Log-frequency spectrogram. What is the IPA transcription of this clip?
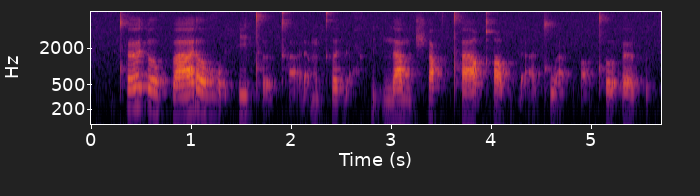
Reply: tʰœɗɤ paɾɤʁʷḭhi tʰə̰ kʰa̰ɾa̰mkʰə ɗə̰ħk͡pḭ namt͡ʃʰəħ tʰaqʰɑp ɗa̰ tʰwa̰pʔɑ̰tʰɤʔœp

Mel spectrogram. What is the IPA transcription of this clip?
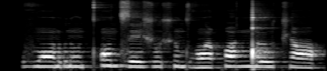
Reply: vɔ̃ rũtʼɔ̃ d͡zeʒu ʃũdʱɔ̃i̯ qʷɑ̃ŋ͡ǃɵu̯t͡ʃɑ̃

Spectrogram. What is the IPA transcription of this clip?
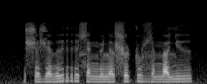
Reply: ʃɐʒɛðɨ rɨɬɛŋʏ lɛʂʏ ʈuɮən̪ɐ lʲɨ

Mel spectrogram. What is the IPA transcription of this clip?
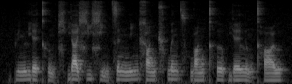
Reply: py˧˥nljɛ˧˥kʰʊ̰˨˩ŋ t͡ɕʰjä˥˧ ɕi˥˩ɕḭ˨˩ŋt͡sə˥˩n n̪i˥ŋxɑ˧˥ŋʈ͡ʂʰwə˥˩nt͡sʰwɑ˧˥ŋ kʰɤ˥˩pjɛ˥ lʊ̰˨˩ŋkʰɑ˥ʊ̯

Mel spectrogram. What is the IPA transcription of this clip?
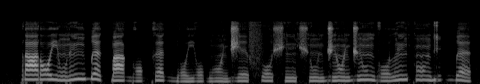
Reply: ɾa˦ɾɔ˦jũ˧ ɾĩ˦ɡ͡bɛ˦˨ k͡pa˧ɡɔ˨kɛ˧ ɡ͡bo˨jo˨ɡɔ̃˨d͡ʒe˧ fo˧ ʃĩ˨ʃũ˧ d͡ʒɔ̃˧d͡ʒũ˦ɡo˧ lĩ˦kɔ̃˦ɡi˦ ɡ͡bɛ˦˨

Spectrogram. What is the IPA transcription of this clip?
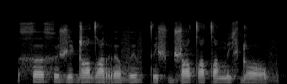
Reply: xʌ xɵʒiɖadˤɛ rʌvɘvt̪eʃ d͡ʒɵtˤɘtˤɘ n̪ixɖɔv

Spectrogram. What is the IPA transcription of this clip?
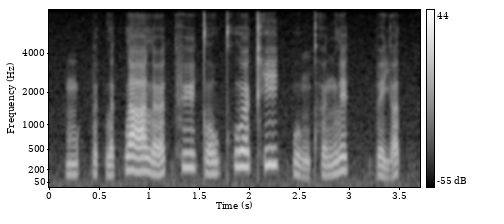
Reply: mʊ˨˥k̚pɵ˨t̚lɐ˨˥k̚ laː˧ lœː˨˥t̚fyː˥ t̪o˨˧wkʷʰœː˥kʰiː˥k̚ puː˨˩ŋpʰɵ˨˧nlɪ˥k̚ | pe˨˩jɐ˥t̚

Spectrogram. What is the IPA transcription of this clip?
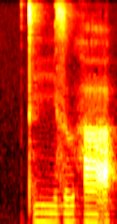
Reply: tʼiːzɯha

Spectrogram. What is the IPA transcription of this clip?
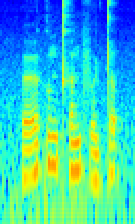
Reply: œː˨˥ kʊ˧ŋkʰɐ˨˧ŋ fɵ˨ɥ t̪ɐ˧p̚

